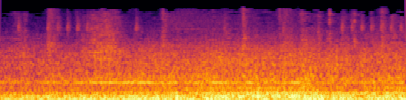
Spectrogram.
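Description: Truck's engine and road noise heard inside the cab while driving, growing steadily louder, with a faint steady whine for about a second in the middle.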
